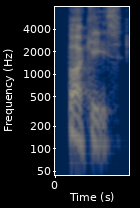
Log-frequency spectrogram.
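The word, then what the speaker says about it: Buc-ee's: Bucky's, yeah.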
